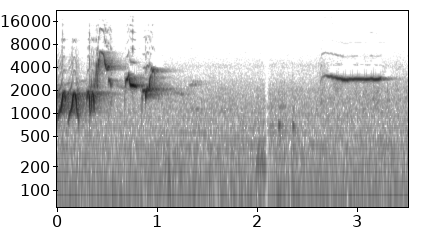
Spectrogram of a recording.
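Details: White-rumped shama, male and female, used as a lure to excite other shamas, forest-style song: a few quick slurred whistles and chirps dropping and rising, a pause, then one long, level, thin whistle.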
